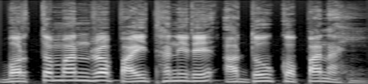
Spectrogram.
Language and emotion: Odia, neutral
